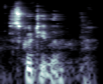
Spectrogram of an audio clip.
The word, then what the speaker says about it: Scootieloo: Scooty loop. I know it's a weird one. Perfect. Exactly. Kind of like Scooby-Doo also.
